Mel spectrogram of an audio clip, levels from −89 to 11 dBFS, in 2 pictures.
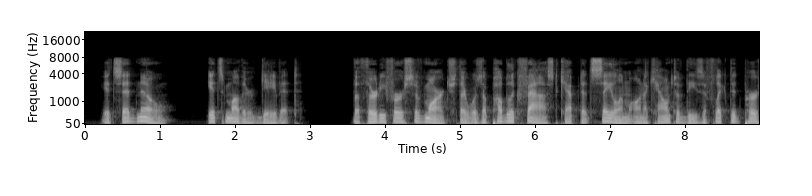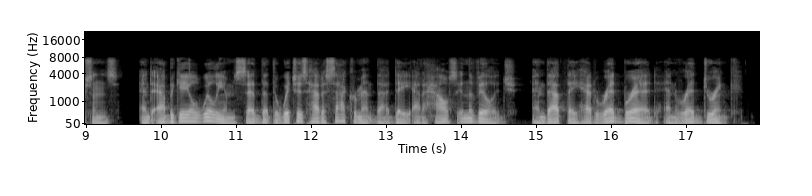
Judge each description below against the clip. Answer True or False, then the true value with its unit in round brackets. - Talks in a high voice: False (90 Hz)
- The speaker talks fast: False (175 wpm)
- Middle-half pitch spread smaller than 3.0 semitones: False (4.7 semitones)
